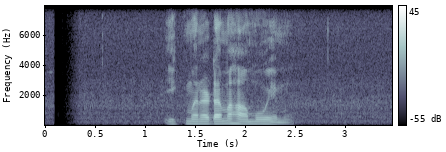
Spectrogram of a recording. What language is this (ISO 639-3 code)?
sin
